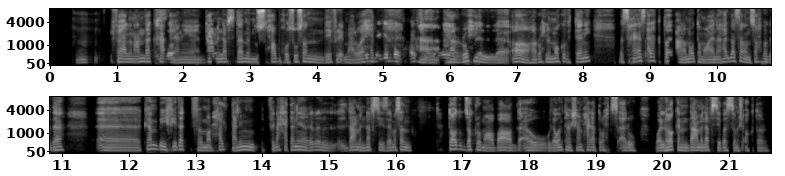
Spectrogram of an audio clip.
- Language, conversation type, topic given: Arabic, podcast, شو دور الأصحاب والعيلة في رحلة التعلّم؟
- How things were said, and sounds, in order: none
